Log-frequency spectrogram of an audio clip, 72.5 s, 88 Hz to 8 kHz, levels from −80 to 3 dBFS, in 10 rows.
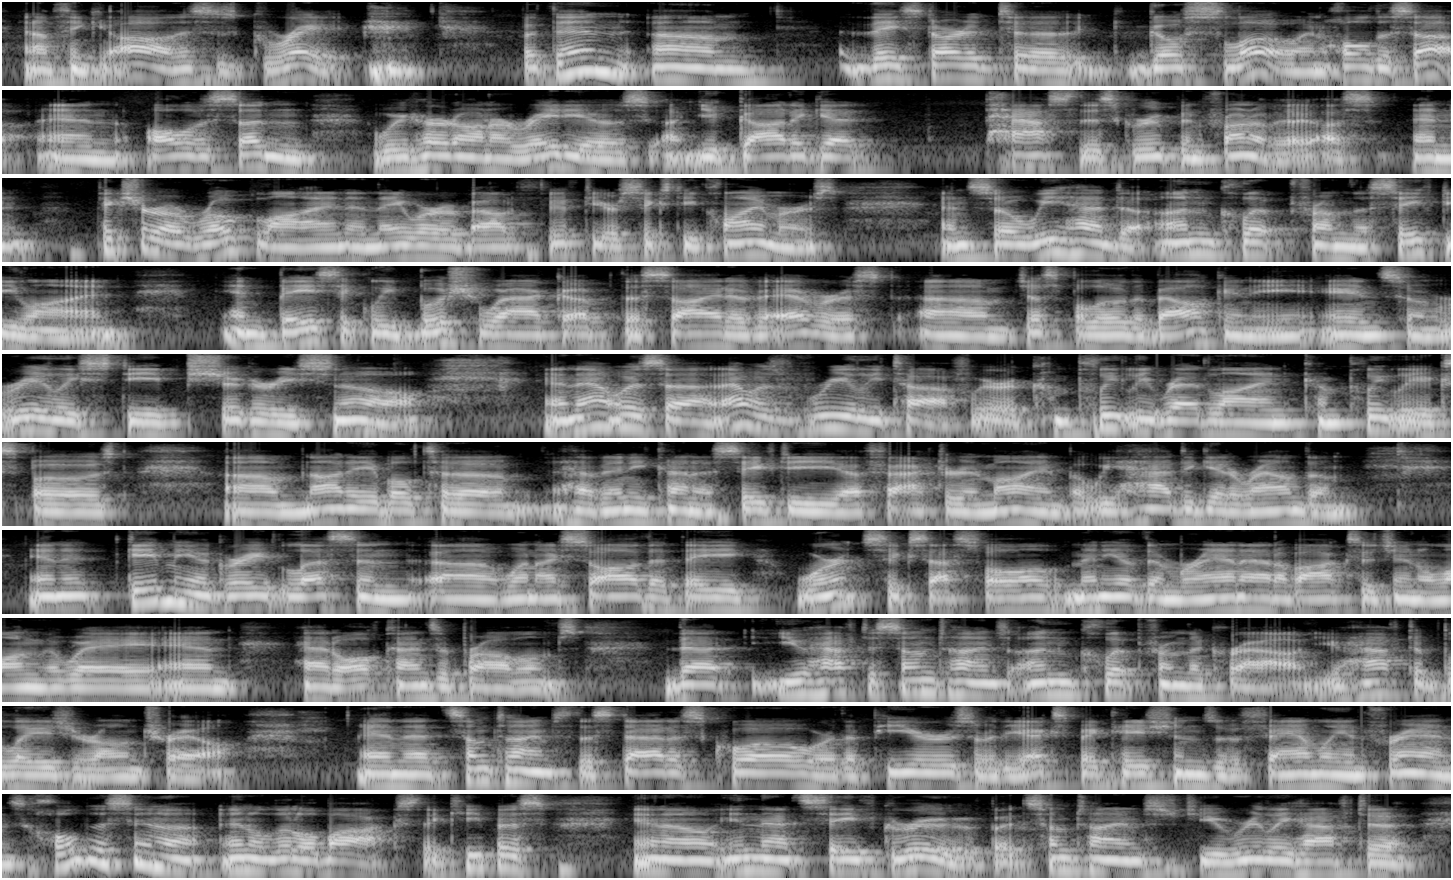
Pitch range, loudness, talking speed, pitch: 100-130 Hz, -15 LUFS, 165 wpm, 110 Hz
